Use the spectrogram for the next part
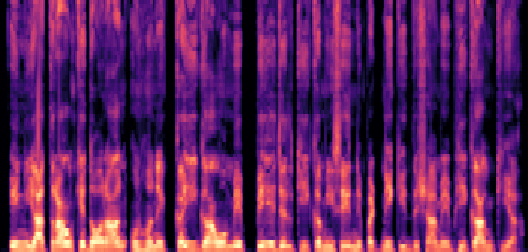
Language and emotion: Hindi, neutral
